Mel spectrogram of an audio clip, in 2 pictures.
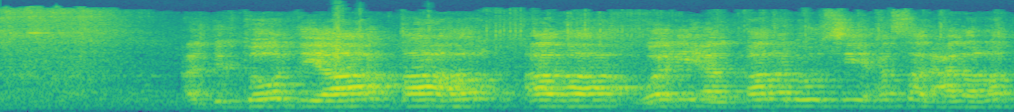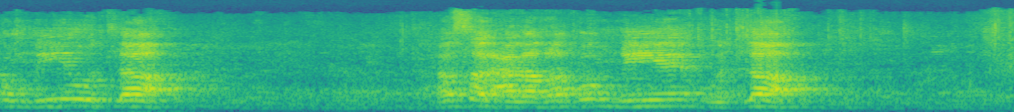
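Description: A man speaks clearly into a microphone, announcing.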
